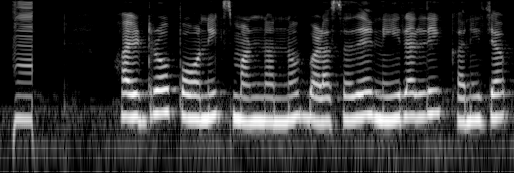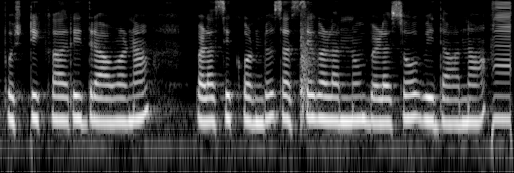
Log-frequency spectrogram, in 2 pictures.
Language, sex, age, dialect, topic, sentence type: Kannada, female, 31-35, Mysore Kannada, agriculture, statement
